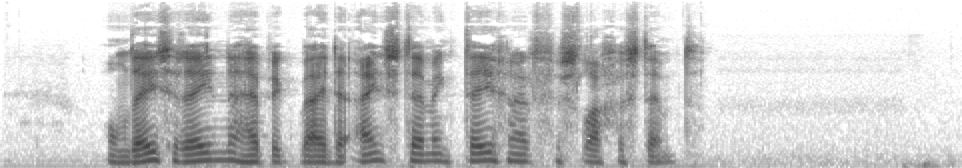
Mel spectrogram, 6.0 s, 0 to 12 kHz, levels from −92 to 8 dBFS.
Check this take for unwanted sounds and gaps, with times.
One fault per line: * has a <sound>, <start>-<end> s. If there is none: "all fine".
all fine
